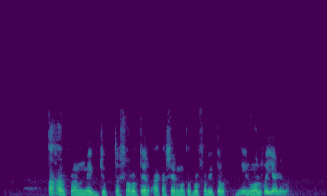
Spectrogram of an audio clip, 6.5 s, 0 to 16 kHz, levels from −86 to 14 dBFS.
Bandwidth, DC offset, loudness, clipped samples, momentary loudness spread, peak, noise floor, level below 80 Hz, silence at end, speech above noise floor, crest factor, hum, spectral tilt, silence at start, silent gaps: 6 kHz; under 0.1%; -23 LUFS; under 0.1%; 8 LU; -4 dBFS; -73 dBFS; -64 dBFS; 0.8 s; 51 dB; 20 dB; none; -9.5 dB/octave; 1 s; none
